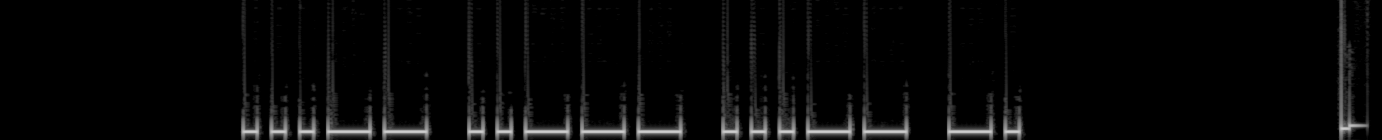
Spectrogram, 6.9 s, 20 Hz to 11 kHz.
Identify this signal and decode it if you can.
Morse code, heard as a keyed tone, about 17 wpm, 700 Hz. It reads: 323N
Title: Common Cut Numbers - 4-Digit 17wpm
